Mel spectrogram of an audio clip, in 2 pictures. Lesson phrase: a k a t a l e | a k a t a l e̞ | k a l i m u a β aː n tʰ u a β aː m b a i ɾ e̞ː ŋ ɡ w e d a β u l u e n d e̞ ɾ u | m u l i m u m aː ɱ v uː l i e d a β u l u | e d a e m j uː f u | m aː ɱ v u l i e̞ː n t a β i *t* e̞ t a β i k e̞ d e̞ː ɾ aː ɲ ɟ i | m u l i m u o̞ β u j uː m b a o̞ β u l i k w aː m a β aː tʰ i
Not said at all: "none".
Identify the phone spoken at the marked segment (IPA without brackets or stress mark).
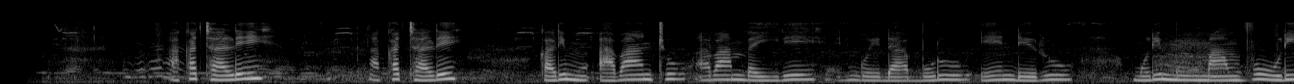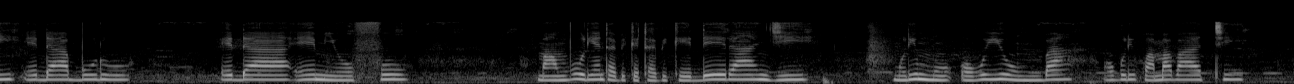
k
